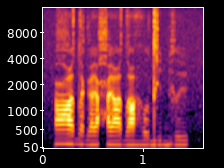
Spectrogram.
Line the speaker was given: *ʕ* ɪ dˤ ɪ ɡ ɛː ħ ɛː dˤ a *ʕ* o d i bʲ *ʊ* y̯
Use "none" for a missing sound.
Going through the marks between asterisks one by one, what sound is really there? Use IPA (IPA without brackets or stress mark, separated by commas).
ʕ, ɦ, ʊ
